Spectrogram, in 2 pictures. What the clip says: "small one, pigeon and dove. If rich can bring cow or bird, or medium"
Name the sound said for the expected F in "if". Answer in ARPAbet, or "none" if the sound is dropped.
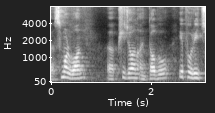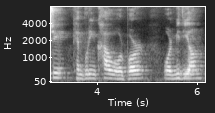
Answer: P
